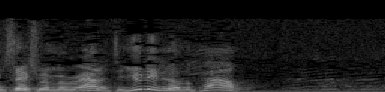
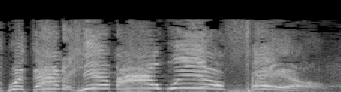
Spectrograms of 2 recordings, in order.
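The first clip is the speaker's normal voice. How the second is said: loud, high, drawn-out plea; desperate prayer cry; 11 semitones higher, 14 dB louder, much slower than usual. Acted. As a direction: stretch out "fail" like a cry. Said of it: "That side of you makes you say".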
